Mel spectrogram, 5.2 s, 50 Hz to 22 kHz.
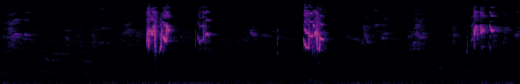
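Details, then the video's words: Lovebird chirping in three loud, harsh, high-pitched bursts about 1.5 seconds apart, with soft squeaks in between. "Love birds Sounds | lovebirds chirping sounds"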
